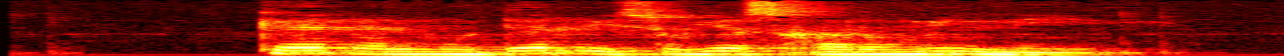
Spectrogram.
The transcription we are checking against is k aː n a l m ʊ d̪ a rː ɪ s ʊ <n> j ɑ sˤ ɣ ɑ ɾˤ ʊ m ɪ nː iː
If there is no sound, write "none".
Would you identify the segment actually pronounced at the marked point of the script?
none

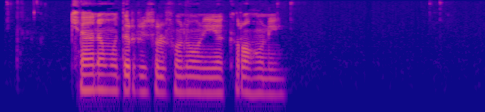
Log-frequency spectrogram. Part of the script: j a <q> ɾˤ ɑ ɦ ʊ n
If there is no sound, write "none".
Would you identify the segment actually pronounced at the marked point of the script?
k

